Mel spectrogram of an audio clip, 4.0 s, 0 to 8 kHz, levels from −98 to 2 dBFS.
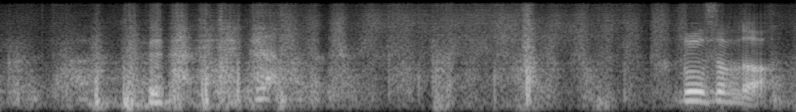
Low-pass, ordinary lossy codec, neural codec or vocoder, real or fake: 7.2 kHz; none; codec, 16 kHz, 0.7 kbps, FocalCodec; fake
